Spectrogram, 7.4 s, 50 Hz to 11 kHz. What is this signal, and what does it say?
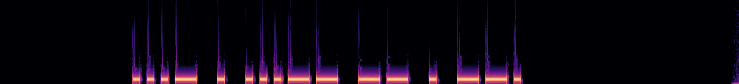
Morse code, heard as a keyed tone, about 17 wpm, 700 Hz. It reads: VE3MEG
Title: DXCC-100 Call Signs - 6 Characters - 17wpm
